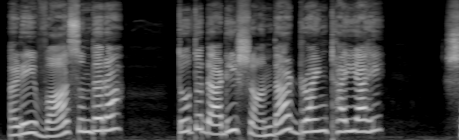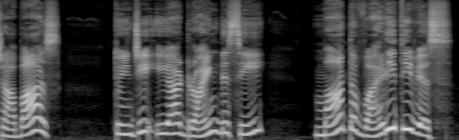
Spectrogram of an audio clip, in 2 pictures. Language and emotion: Sindhi, surprised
